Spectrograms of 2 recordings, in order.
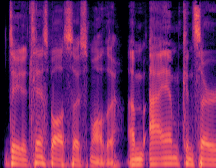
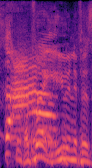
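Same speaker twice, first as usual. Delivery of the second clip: normal talking voice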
